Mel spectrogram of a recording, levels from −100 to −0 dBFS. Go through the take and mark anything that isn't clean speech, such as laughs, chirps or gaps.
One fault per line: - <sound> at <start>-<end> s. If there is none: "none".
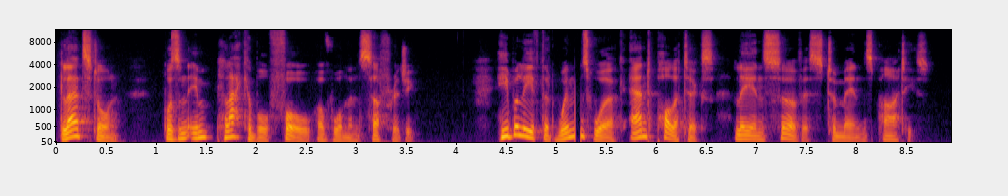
- dropout at 5.2-5.2 s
